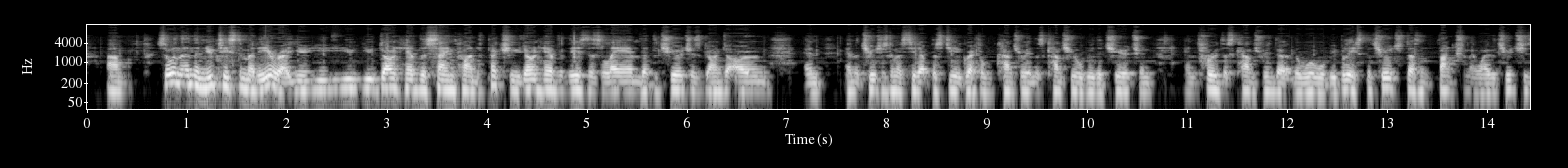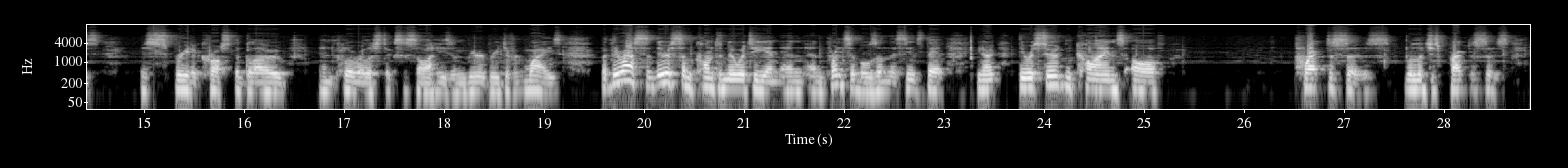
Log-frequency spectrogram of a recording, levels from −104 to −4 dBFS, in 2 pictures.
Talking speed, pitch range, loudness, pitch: 230 wpm, 115-140 Hz, -20 LUFS, 125 Hz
